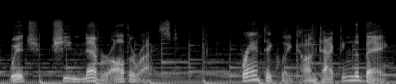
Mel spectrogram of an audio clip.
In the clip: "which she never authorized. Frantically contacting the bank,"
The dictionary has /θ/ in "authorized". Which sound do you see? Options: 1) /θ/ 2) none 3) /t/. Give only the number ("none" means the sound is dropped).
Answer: 1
